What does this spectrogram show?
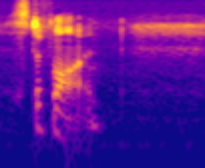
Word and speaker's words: Stefan: So Stefan's name starts with an unstressed syllable and then stressed. When you have an unstressed syllable, it is kind of softer and less pronounced. And then a stressed syllable is going to be louder and more emphasized. So Stefan is unstressed, stressed, Stefan.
